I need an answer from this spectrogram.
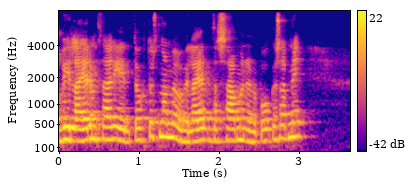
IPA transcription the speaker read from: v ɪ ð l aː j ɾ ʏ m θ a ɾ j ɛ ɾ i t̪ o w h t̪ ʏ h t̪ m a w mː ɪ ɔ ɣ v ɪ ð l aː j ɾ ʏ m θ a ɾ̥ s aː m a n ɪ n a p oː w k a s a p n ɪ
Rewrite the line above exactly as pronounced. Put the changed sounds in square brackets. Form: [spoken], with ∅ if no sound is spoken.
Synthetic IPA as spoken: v ɪ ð l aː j ɾ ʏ m θ a ɾ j ɛ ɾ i t̪ o w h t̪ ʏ [s] t̪ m a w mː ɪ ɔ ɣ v ɪ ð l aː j ɾ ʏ m θ a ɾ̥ s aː m a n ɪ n a p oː w k a s a p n ɪ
